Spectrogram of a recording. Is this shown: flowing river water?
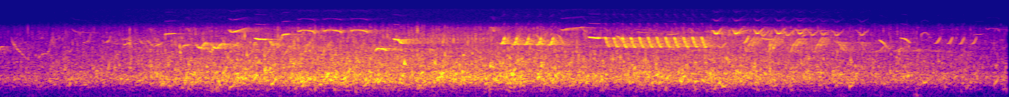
yes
